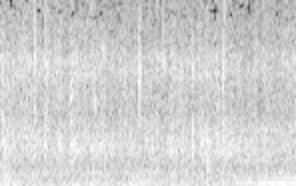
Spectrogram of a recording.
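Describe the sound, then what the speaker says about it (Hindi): Hailstones coming down heavily during a storm in Dubai, a dense, constant clatter and hiss like a hard downpour, loud and unbroken, with no voices. "ये देखिए कितनी तेज़ी के साथ ओले ओले क्या कहते हैं गिर रहे हैं।"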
